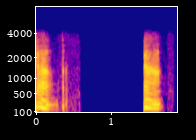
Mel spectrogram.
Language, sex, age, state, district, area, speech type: Sanskrit, male, 30-45, Karnataka, Chikkamagaluru, rural, conversation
